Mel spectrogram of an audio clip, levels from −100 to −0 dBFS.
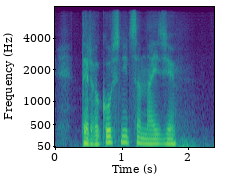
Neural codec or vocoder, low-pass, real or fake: codec, 16 kHz, 0.3 kbps, FocalCodec; 7.2 kHz; fake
